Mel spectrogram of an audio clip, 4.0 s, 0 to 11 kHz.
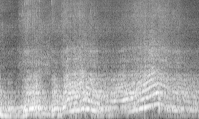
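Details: Honda CB550 cafe racer on a stand, newly fitted carburetors and tank, in a preliminary setup with a lithium battery: revs up and down smoothly, pitch rising and falling cleanly with no knocks or misses; a squeaky noise was noted; sounds healthy.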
